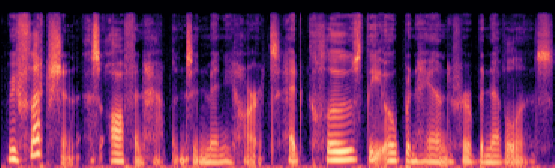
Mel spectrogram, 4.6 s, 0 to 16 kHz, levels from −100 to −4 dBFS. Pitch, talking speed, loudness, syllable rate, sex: 165 Hz, 195 wpm, -19 LUFS, 6.0 syllables/s, female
